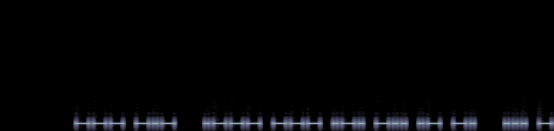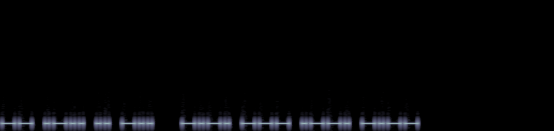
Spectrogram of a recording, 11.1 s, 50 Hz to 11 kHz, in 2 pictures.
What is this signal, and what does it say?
Morse code, heard as a keyed tone, about 27 wpm, 700 Hz. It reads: OK JORDAN SOLID COPY
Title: Practice QSO - Exchange 3 - More Info - 28wpm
